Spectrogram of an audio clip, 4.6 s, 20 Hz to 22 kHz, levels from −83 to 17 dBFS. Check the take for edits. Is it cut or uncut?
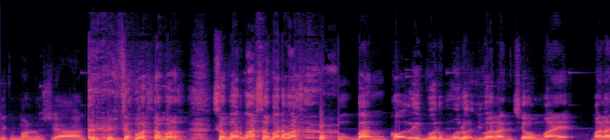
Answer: cut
